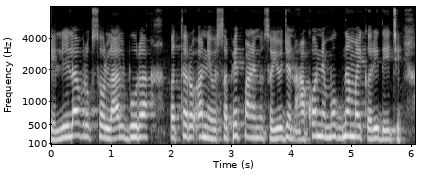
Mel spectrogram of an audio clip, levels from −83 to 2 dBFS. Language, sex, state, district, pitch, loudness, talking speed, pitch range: Gujarati, female, Gujarat, Valsad, 230 Hz, -12 LUFS, 140 wpm, 205-245 Hz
